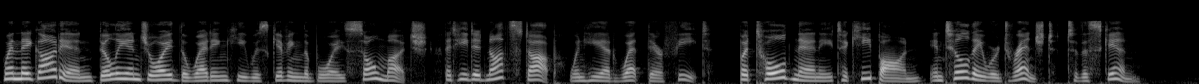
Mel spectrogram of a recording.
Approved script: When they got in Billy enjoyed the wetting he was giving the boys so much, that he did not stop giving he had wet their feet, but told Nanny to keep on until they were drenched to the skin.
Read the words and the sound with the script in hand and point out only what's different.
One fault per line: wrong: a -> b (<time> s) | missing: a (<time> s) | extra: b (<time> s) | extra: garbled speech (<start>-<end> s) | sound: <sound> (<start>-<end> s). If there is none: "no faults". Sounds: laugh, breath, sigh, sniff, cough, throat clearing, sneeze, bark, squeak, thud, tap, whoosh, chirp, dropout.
wrong: giving -> when (5.7 s)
